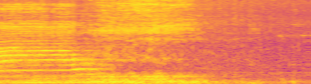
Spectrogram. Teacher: वाव, देखिए आप वाव होंठ गोल करने हैं, बहुत से बच्चे को वाव पढ़ते हैं, वाव नहीं है, वाव होंठ गोल करेंगे, वाव, दोनों होंठों की गोलाई से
